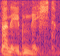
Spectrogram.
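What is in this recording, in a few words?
"daneben", German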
